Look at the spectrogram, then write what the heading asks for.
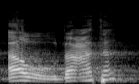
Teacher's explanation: Untuk ro-nya yaitu diucapkan dengan tebal yang bibirnya membentuk hayatul dhom, yaitu seperti lingkaran monyong ke depan, tapi bukan monyong ke depan ya, hayatul dhom, membentuk seperti lingkaran.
